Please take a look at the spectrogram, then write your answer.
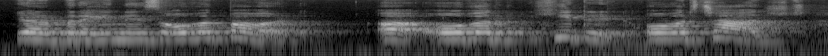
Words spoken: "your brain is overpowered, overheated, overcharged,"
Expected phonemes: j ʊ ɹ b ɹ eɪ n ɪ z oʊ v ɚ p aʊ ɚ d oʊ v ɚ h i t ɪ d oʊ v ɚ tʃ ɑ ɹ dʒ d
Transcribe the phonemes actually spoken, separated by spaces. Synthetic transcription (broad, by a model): j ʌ ɹ b ɹ eɪ n ɪ z oʊ v ɚ p aʊ ɚ d oʊ v ɚ h i t ɪ d oʊ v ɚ tʃ ɑ ɹ dʒ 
